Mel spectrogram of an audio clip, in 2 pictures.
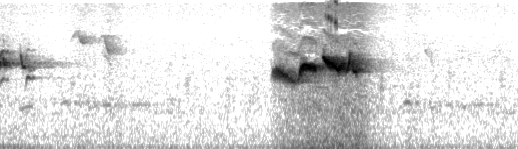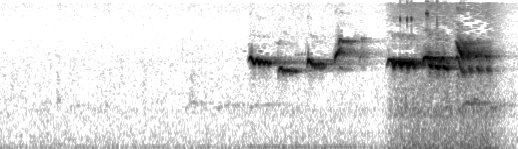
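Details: Yellow-rumped flycatcher singing as a training song for caged birds: a brief note, a high twisting phrase, a long pause, then two close warbled whistled phrases, the last the loudest. Clean and quiet.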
